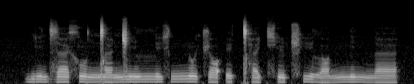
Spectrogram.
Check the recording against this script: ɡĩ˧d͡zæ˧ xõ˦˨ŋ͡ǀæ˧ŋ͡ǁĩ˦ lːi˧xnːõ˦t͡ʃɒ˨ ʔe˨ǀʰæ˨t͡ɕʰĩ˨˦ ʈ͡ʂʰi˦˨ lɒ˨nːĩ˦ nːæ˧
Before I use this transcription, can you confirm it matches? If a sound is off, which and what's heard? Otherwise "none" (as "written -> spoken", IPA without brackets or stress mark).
none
